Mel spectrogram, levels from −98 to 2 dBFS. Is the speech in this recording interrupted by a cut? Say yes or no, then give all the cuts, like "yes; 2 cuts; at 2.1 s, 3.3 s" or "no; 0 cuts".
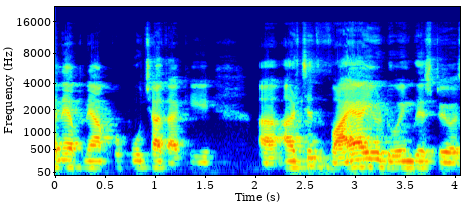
no; 0 cuts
